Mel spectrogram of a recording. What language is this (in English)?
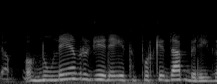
Portuguese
